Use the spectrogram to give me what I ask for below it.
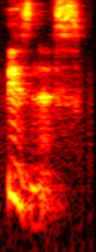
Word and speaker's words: business: We basically always pronounce I. The main exception is in the word business.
